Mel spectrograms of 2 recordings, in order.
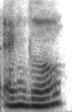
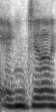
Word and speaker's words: angle: Nah, ini hati-hati untuk acute angle. Oh ya, bacanya angle ya, bukan angle, apalagi angel gitu ya.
